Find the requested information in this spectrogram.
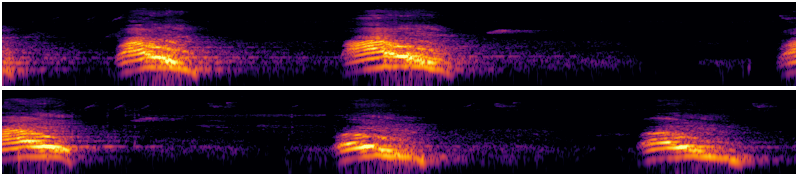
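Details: Royal Bengal tiger roaring in the Sundarbans: five loud, deep roars, each about a second long with falling harmonic sweeps, spaced two to four seconds apart. A faint steady high tone runs beneath.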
